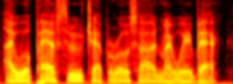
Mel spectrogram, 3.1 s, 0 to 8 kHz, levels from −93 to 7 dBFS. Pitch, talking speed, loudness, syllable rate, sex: 105 Hz, 175 wpm, -18 LUFS, 4.2 syllables/s, male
